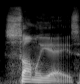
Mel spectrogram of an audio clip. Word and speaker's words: sommelier: It follows four or five guys who are training to become sommeliers. Am I pronouncing that right? – Yeah. – It's always one of those sommelier. – Words. Sommelier. But I always want to add a little French to it.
